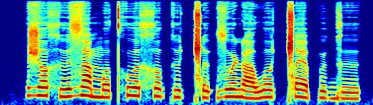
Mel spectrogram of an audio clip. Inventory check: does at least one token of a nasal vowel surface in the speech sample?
no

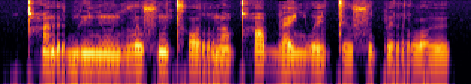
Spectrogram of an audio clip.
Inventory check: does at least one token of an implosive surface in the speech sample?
no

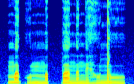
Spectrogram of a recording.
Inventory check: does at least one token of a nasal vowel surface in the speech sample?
no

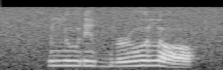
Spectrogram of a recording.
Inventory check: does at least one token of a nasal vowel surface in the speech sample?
no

